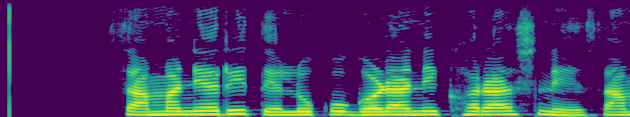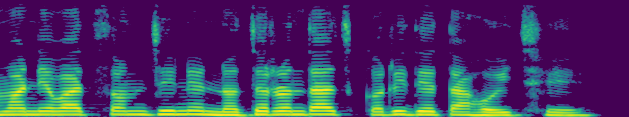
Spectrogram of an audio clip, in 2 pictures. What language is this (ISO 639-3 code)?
guj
